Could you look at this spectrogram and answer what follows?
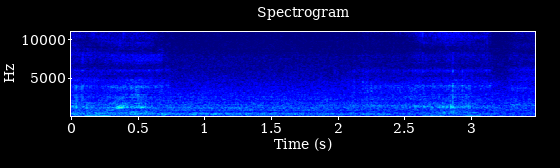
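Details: Person sleeping and snoring loudly during REM sleep, recorded as a sleep video; snoring.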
